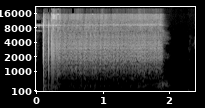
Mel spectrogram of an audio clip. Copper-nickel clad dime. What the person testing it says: does that sound flat? That's real easy to decipher, right?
